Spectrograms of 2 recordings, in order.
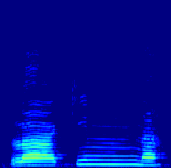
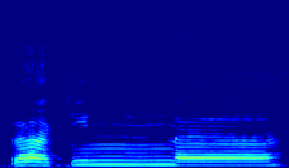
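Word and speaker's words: لَٰكِنَّا: Tapi ketika wasol, lafaz lakinna dibaca pendek, bunyinya seperti lakinna. Ketika waqaf dibaca panjang, lakinna.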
